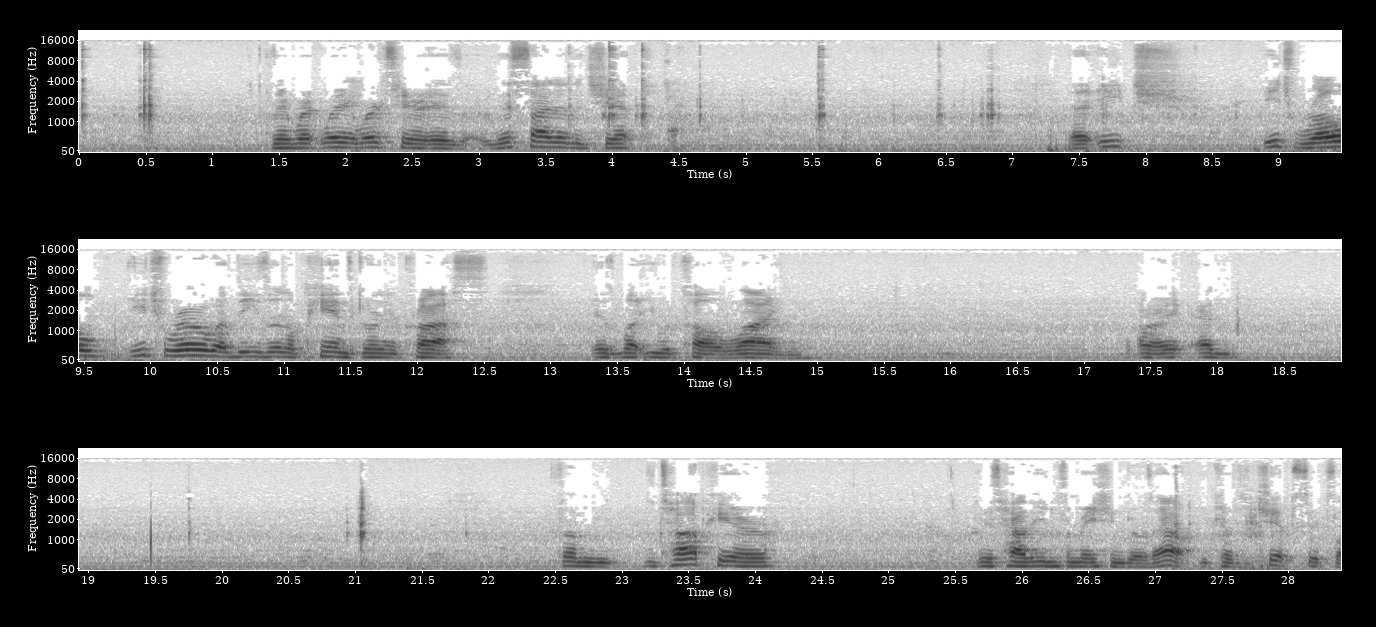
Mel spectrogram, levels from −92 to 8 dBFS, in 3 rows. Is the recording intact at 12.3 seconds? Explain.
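Yes, the audio at 12.3 seconds is intact, with no dropout, click, distortion or other fault at that moment.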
